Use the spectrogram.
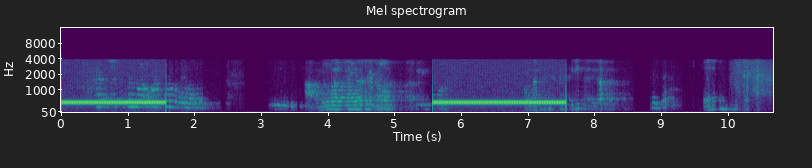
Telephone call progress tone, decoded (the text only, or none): ringback tone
